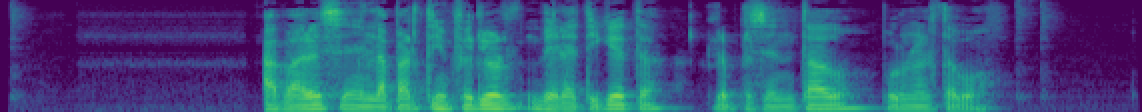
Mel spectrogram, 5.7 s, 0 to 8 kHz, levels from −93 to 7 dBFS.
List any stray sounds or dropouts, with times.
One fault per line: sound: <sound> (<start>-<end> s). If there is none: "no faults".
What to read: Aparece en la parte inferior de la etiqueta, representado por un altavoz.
no faults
